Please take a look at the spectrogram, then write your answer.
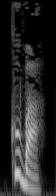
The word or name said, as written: Kuba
